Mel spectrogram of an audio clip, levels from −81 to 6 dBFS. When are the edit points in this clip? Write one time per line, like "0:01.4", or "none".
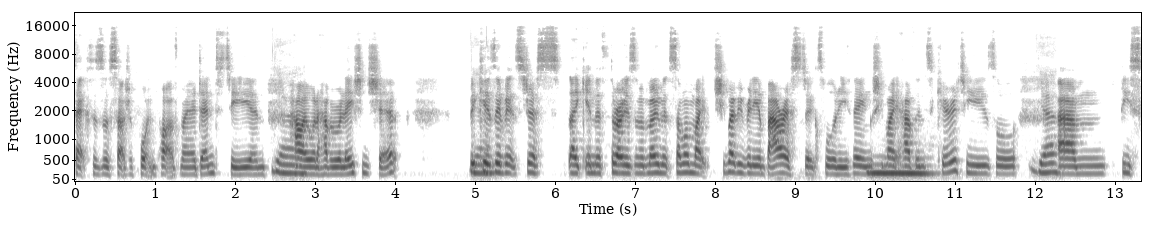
none

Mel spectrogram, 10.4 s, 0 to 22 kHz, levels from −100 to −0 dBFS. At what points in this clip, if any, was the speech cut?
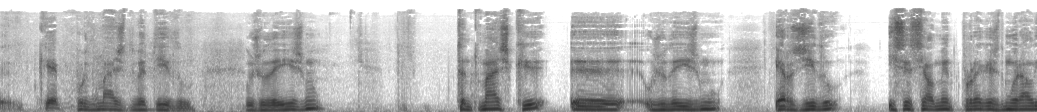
0:02.5

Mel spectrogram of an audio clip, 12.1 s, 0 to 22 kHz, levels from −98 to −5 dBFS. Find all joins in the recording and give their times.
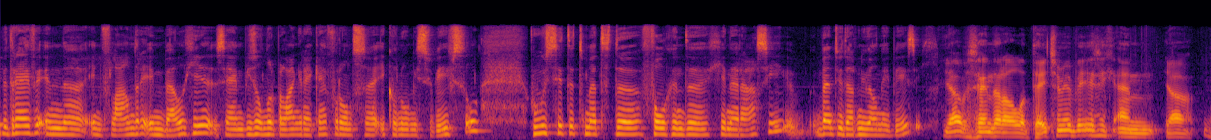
0:09.4

